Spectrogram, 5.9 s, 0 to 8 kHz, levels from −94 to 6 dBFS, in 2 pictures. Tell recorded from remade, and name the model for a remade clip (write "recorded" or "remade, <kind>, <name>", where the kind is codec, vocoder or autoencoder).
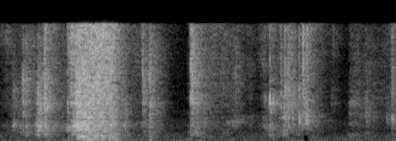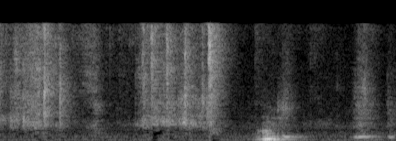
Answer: remade, vocoder, Vocos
